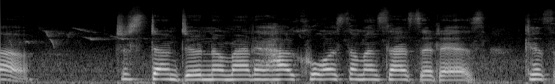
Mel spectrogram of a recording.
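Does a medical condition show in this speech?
Yes: drug overdose aftereffects; initially could not talk, speech now slow.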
